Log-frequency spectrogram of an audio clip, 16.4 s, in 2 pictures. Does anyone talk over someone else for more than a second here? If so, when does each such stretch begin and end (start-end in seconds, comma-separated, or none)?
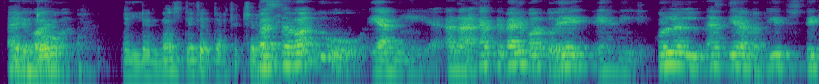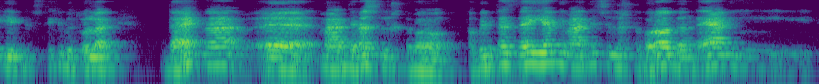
none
